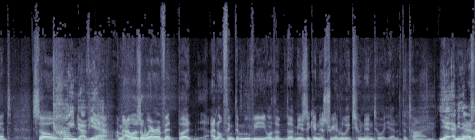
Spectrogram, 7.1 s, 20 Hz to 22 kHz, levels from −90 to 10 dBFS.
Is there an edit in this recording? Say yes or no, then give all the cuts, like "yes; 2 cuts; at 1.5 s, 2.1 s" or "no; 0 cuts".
no; 0 cuts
